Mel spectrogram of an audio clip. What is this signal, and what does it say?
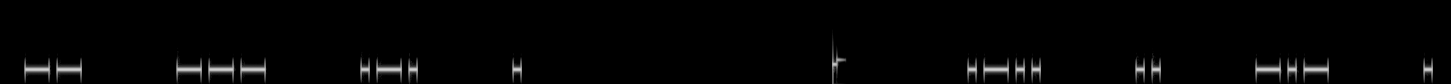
Morse code, heard as a keyed tone, about 15 wpm, spaced as for 7 wpm, 700 Hz. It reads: MORE LIKE
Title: 4x Character Spacing - Top 100 Words - 15wpm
